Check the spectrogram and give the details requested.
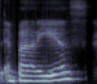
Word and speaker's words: empanadas: I do cook so most people they know it as empanadas but like my Puerto Rican family they pronounce it as impas and so I are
